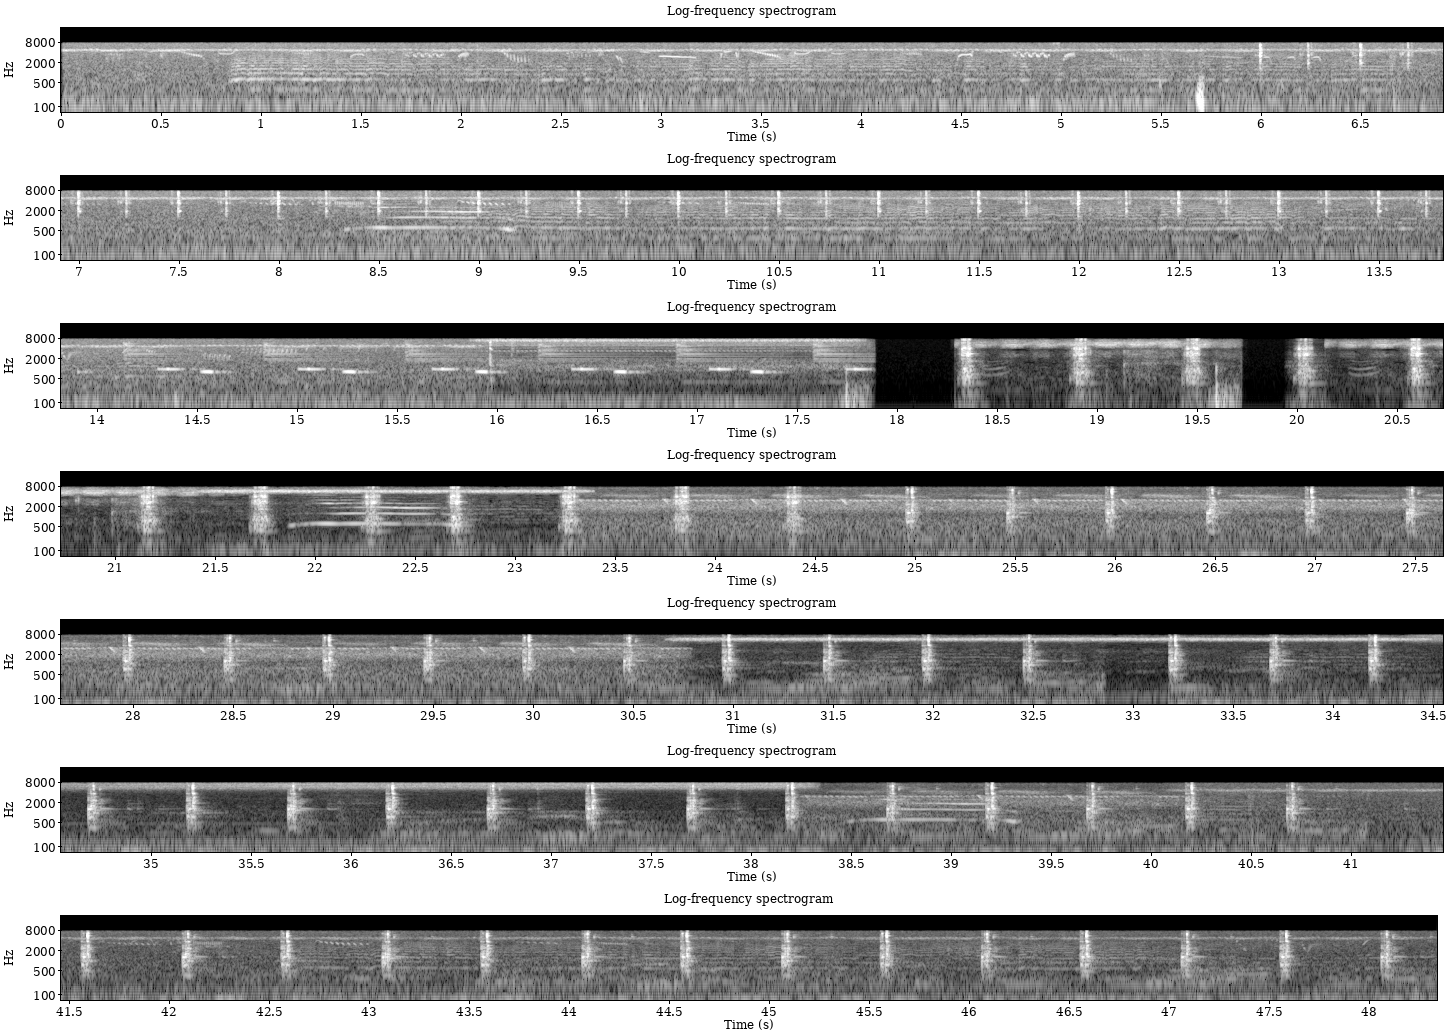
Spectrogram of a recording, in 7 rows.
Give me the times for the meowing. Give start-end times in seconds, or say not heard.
8.3-9.2, 21.9-22.9, 38.5-39.5.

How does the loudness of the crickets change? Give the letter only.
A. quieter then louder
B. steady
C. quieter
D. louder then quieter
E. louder
C.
